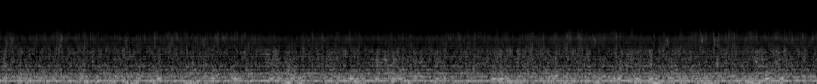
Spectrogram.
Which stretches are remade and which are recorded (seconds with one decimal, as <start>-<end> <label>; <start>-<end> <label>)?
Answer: 0.0-8.2 remade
